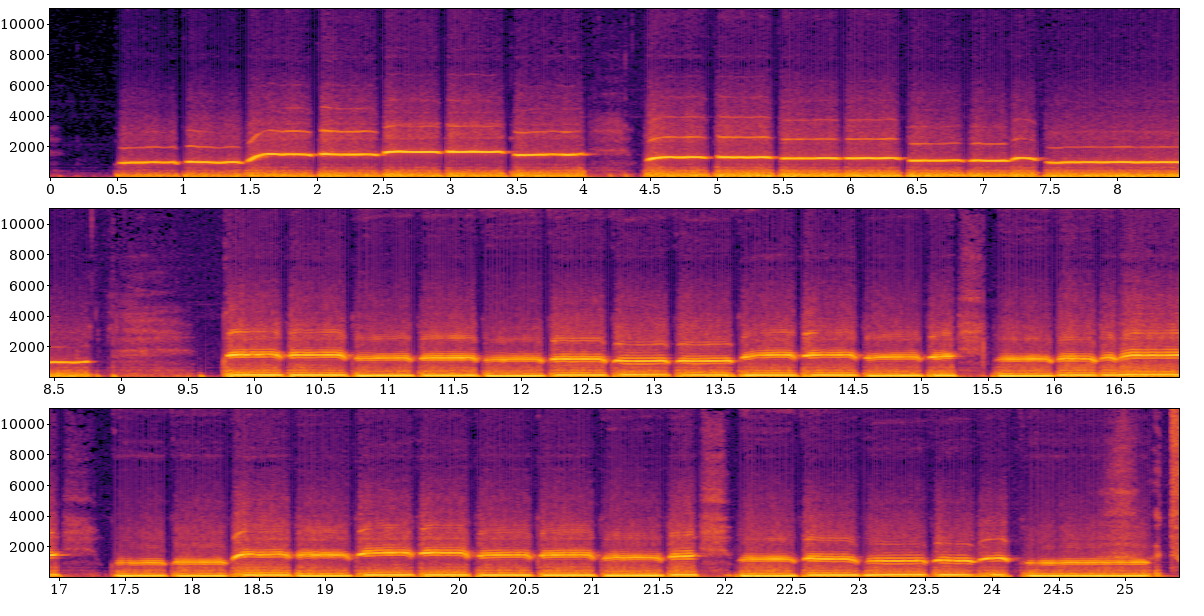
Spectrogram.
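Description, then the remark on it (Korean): A steady whistled melody by one person alone, first a single clear tone, then two notes sounding at once in harmony, one high and one low, moving through a tune with brief pauses and no talking. “뼈지 소리가 아니라 휘파람이 잘못 나온 거 아니에요?”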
